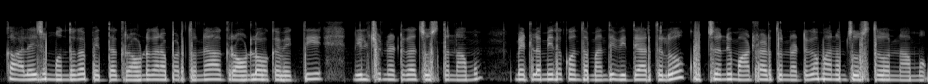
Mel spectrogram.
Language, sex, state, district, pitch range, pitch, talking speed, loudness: Telugu, female, Andhra Pradesh, Srikakulam, 215-235 Hz, 225 Hz, 130 wpm, -16 LUFS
